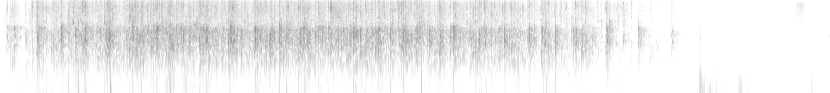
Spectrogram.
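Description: Audience applause, a dense patter of many hands clapping, starting straight away and dying out about six and a half seconds in.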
